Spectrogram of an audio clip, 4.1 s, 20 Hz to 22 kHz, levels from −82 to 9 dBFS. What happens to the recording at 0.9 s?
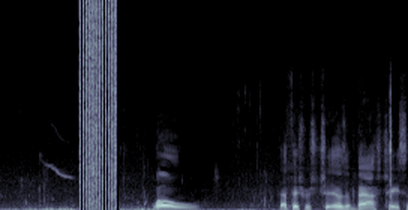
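From 0.79 to 1.19 s a Dolby Digital bitstream, which the 31 Hz frame rhythm fits, is passed on as ordinary samples instead of being decoded. This is a compressed stream played as audio. Each frame becomes an 8 ms noise burst followed by silence, heard as very loud, chattering static.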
